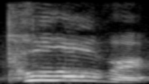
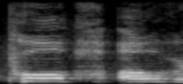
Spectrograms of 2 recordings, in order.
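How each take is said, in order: First: High, loud yell of pull over; retold panicked shout. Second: Loud, firm pull over; retold loud demand. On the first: Girl in the back seat yelling at the driver to stop, loud panicked shout. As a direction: bark the order at the driver in a panic. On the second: Girl in the back seat insisting the driver stop, loud firm demand. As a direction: insist on it, louder.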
